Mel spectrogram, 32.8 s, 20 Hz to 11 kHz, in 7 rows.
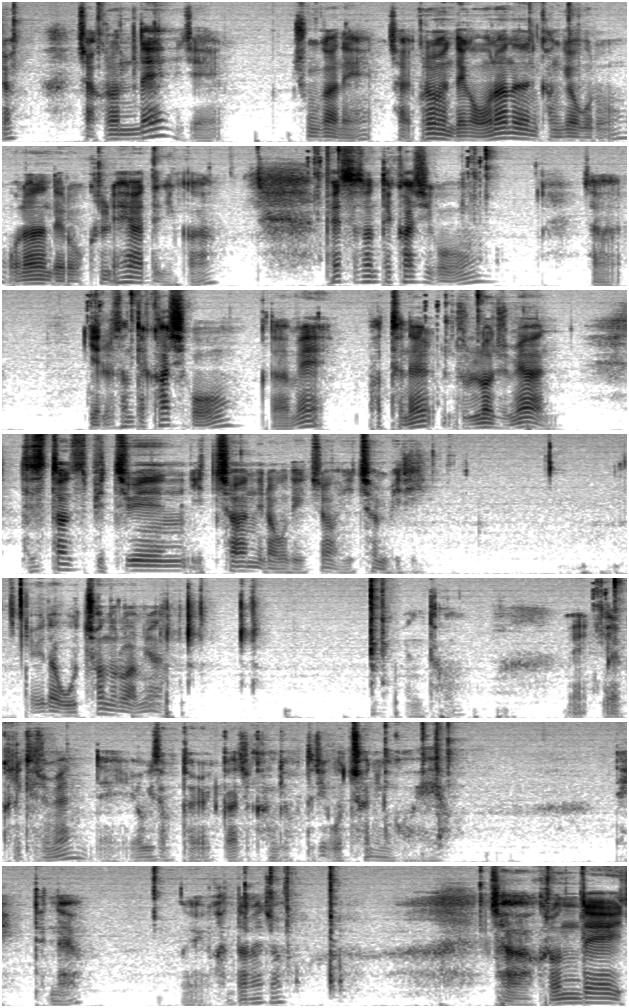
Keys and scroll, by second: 0.8 ctrl+z, 7.9 space, 21.4 Return, 21.4 typing.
